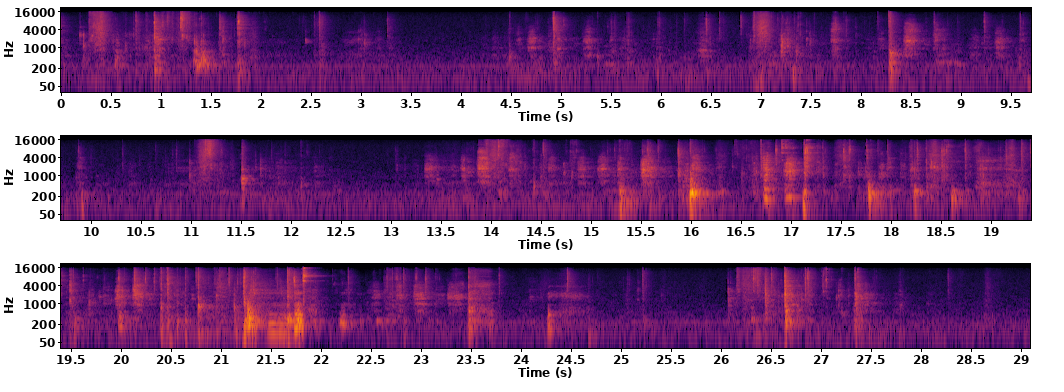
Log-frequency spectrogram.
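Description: Wire-haired fox terrier scrambling about in a bathtub: bursts of quick clicks and knocks, denser at times, mixed with the dog's own breathing and whining sounds.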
